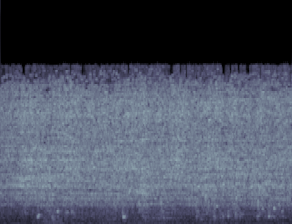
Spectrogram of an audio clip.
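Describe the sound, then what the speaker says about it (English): Shower water running steadily in a home bathroom, a continuous broadband hiss of spray at moderate, even loudness with no talk over it. "Put the shower on."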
